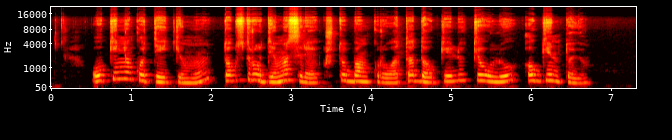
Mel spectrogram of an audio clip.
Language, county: Lithuanian, Alytus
